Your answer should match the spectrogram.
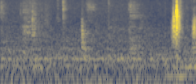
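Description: A few faint, light clicks at uneven intervals, with paper being handled at a table, over quiet room tone.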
